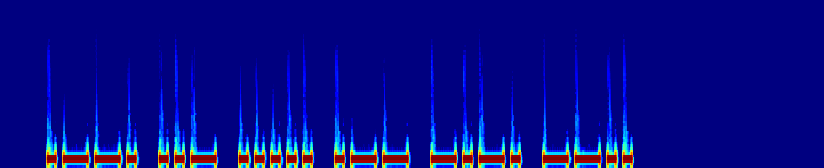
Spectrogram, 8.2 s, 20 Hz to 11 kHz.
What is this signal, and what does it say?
Morse code, heard as a keyed tone, about 16 wpm, 700 Hz. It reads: PU5WCZ
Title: DXCC-100 Call Signs - 6 Characters - Repeated 3x - 15wpm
